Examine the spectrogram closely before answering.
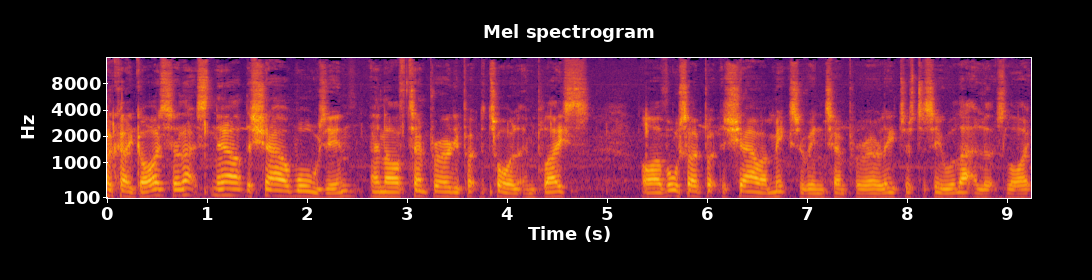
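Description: A man at a fairly quick pace with ordinary pitch variation, over light background noise. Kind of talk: casual vlog chat. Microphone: phone near.

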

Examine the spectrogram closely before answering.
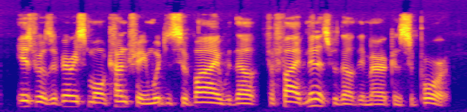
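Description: Using an unremarkable speaking voice, a man speaks at a fairly high pitch with ordinary pitch variation. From Canada (born in UK). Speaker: criminal defense lawyer. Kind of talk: interview. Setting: phone call.

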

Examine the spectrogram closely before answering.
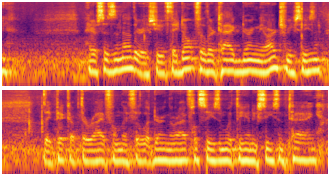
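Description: A man talks at a very fast pace with an American accent. His intonation is monotone and flat, and background noise is noticeable. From US Midwest. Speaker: member of the public, hunter; public commenter. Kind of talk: public comment. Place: meeting room. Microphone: podium.

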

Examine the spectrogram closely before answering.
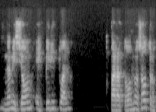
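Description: A high-pitched man's voice. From Peru, Lima; Peru. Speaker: class participant. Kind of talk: class discussion. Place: home room. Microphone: video call.

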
